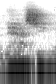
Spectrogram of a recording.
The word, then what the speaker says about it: gnashing: All right, the G on that is silent. All right, gnashing of teeth.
